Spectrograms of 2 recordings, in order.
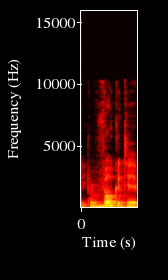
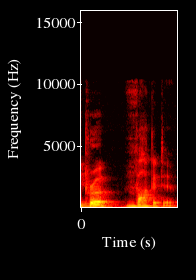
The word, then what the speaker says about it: provocative: It's not going to be provocative, it's going to be provocative.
